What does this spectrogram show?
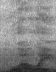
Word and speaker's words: Huawei: apa itu contohnya ya Huawei Huawei Hai Keh ternyata ini dibacanya Wah weh weh weh weh weh seperti itu kemudian Asus Asus Yesus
